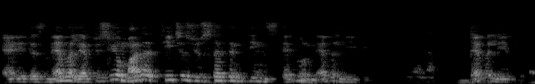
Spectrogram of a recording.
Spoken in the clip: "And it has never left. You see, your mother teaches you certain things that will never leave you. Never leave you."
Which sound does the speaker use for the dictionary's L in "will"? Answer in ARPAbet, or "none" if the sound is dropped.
L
